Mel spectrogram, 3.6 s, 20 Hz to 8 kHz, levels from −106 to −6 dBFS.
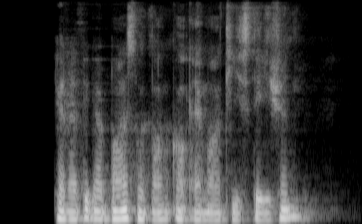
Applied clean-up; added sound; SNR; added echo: neural mask model DeepFilterNet 3.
